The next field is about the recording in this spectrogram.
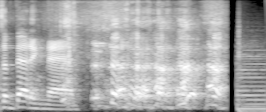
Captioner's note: laughter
